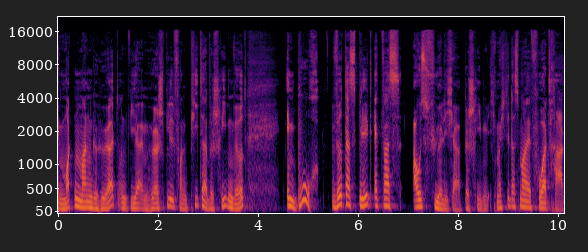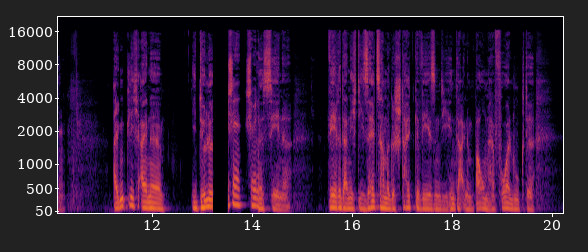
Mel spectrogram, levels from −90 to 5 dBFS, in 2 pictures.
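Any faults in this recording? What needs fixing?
A playback stall, likely from the player running out of data or a blocked thread, silences the speech from 13.21 to 13.53 s, a gap of about 0.3 s.

Catch-up at higher speed follows: the player resamples its backlog at 1.5 times normal speed from 13.53 to 14.13 s, raising the pitch about seven semitones.

A larger playback buffer and a gentler, time-stretching catch-up instead of plain resampling would prevent both the gap and the pitch jump.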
